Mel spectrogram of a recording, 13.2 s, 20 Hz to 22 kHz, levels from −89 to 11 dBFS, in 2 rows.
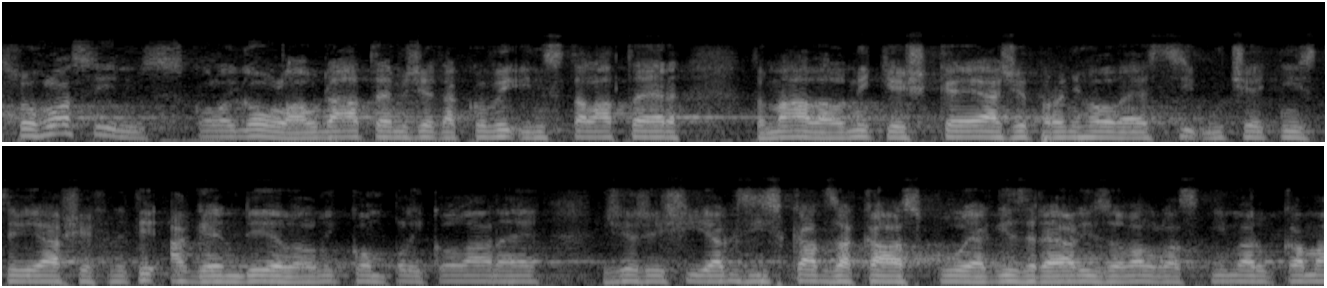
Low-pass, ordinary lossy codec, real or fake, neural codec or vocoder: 7.2 kHz; Opus, 24 kbps; real; none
